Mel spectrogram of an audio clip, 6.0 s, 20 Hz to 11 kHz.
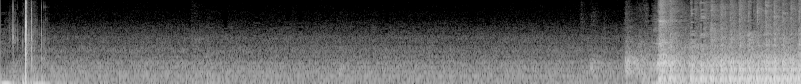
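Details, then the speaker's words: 1974 hybrid Honda ATC90 with a swapped 1972 US90 engine, carburetor refitted with new float O-ring and copper crush washers: quiet low tick at idle, then a steady, even rev with no knocks or misfires; healthy running. "seems to be pretty good all right guys so after all that where does it leave us with this bike well the engine runs which is good"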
